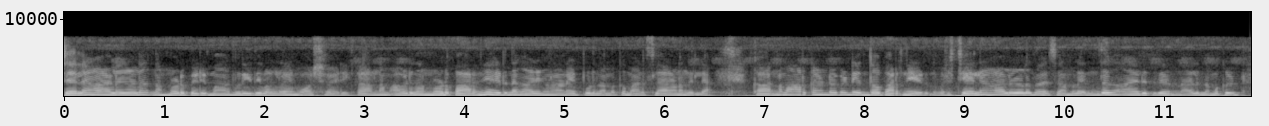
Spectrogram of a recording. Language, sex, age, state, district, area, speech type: Malayalam, female, 18-30, Kerala, Kottayam, rural, spontaneous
